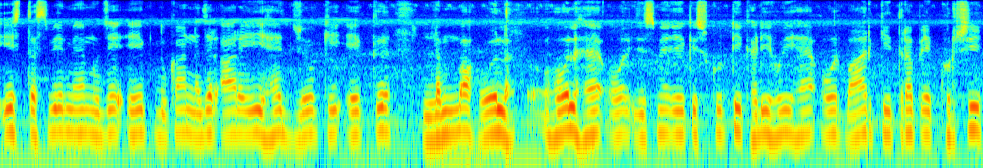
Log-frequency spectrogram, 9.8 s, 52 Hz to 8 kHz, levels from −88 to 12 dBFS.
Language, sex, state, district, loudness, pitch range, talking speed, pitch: Hindi, male, Rajasthan, Bikaner, -17 LUFS, 140-150 Hz, 175 wpm, 145 Hz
